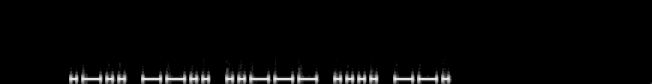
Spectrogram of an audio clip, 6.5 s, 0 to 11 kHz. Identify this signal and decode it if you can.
Morse code, heard as a keyed tone, about 20 wpm, 700 Hz. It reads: LZ2HG
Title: DXCC-100 Call Signs - 5 Characters - 20wpm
